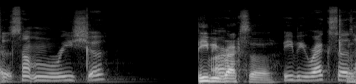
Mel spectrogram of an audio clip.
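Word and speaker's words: Bebe Rexha: BB Rexa is how you BB pronounce it.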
